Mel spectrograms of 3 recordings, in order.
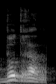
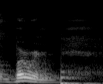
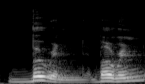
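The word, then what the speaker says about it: bodhrán: Alors, déjà avant de commencer, il est à savoir que ça se prononce pas Bodhran, ça se prononce Boran. Boran, un truc du genre.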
